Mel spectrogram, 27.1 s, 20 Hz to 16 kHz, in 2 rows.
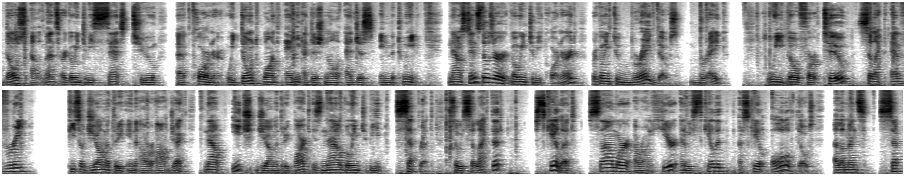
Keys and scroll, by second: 4.4 F3, 11.3 2, 12.9 ctrl+a, 19.9 ctrl+a, 21.0 r.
